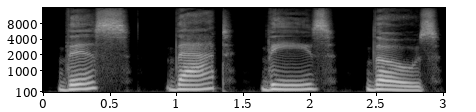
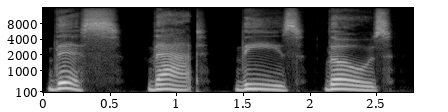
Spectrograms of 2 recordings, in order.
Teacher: Many learners replace these sounds with d, t, s, or z. But American English uses soft, smooth th sounds that require the tongue to come slightly between the teeth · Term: voiced th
